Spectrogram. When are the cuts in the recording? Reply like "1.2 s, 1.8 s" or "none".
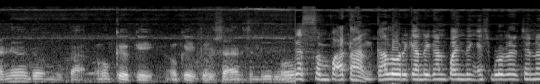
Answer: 2.9 s

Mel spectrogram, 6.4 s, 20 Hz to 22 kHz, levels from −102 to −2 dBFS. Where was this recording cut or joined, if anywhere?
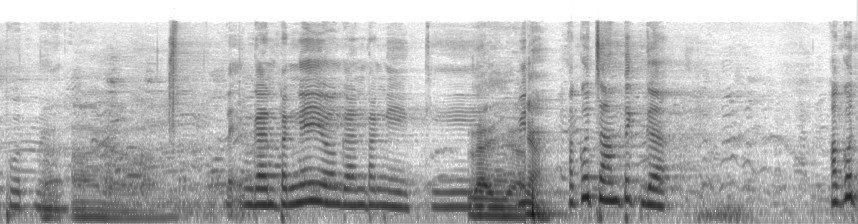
4.0 s

